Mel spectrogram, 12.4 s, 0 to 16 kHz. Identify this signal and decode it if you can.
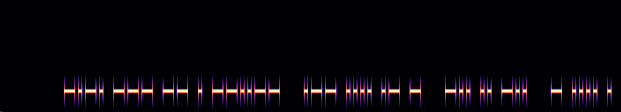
Morse code, heard as a keyed tone, about 17 wpm, 700 Hz. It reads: COME, WHAT DID THE
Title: Sentences from Top 1000 Words - Review Part 3 - 17wpm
